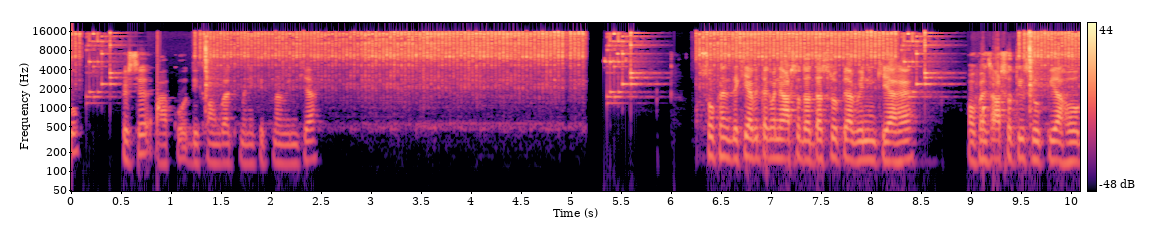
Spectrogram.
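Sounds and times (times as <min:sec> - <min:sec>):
prize wheel ticking: 0:00.0 - 0:10.0.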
